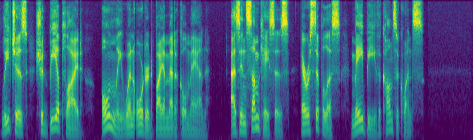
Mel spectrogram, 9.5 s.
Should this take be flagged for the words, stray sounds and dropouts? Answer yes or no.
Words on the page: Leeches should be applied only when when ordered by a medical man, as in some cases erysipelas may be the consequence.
yes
